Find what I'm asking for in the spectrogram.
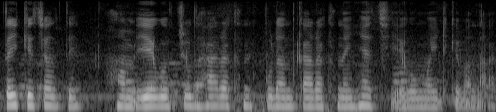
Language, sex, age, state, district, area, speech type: Maithili, female, 60+, Bihar, Sitamarhi, rural, spontaneous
